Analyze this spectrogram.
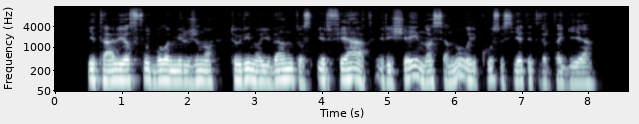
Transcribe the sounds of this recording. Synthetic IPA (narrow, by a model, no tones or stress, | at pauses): ɪt̪ʰɑːlʲɪjoːsfʊd̪bolˠoːmʲɪlʲʒʲɪnoː | t̪ʊɾʲiːnoːjiːʋʲɛnt̪ʊsɪɾfʲɪæt̪ɾʲiːʃʲɛɪnuɔsʲɛnuːlˠɐɪkuːsʊsʲiɛt̪ʲɪt̪ʲʋʲɪɾt̪ɑɡʲijɛ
